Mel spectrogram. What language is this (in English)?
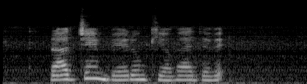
Divehi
